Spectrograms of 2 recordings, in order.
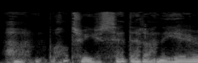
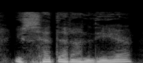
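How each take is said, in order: First: Put-on California accent. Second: Said in the usual way. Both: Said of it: "in his California accent".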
